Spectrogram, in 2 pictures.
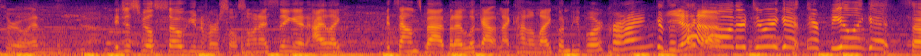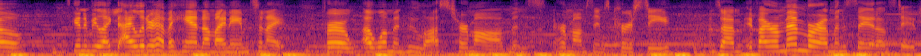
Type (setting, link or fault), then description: setting, busy venue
